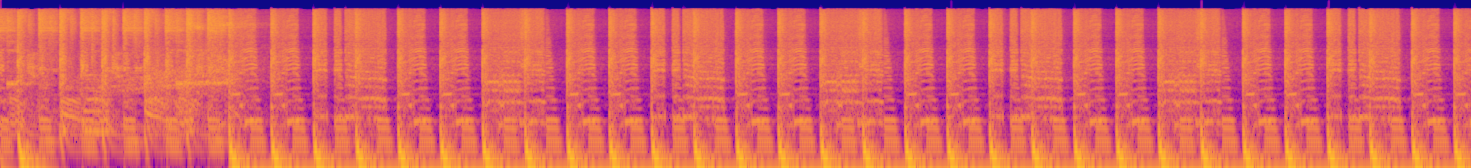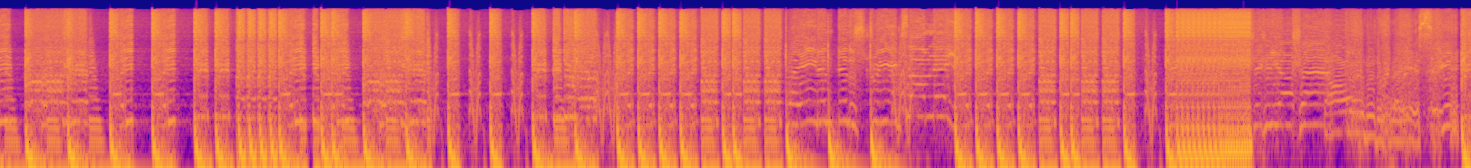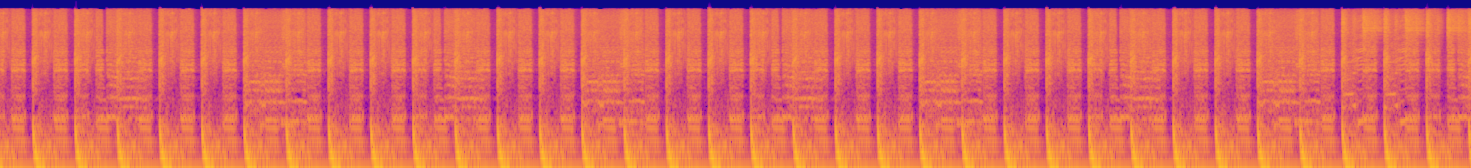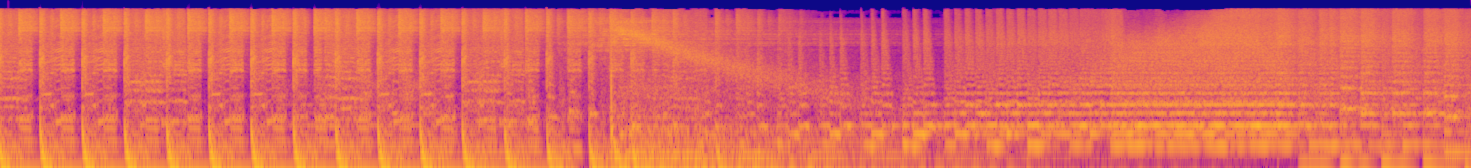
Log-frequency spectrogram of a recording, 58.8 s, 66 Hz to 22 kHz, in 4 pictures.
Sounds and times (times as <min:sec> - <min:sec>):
Dance music: 0:00.0 - 0:58.8.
